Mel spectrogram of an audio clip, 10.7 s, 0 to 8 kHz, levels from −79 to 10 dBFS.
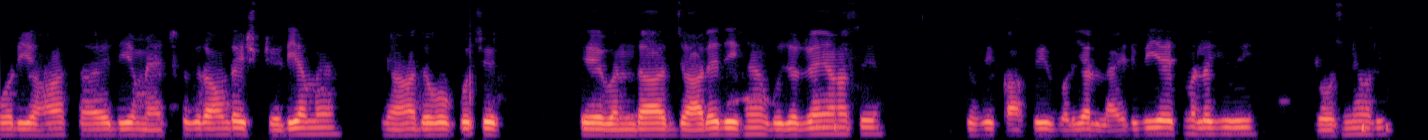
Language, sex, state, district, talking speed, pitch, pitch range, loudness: Hindi, male, Uttar Pradesh, Jyotiba Phule Nagar, 190 wpm, 125 Hz, 125-135 Hz, -17 LUFS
